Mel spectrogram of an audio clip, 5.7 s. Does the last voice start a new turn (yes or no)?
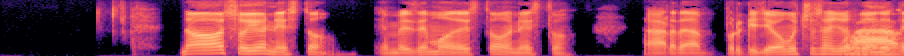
yes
